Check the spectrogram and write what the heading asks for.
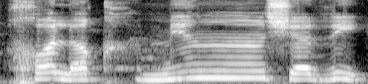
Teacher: نون ساکن کے بعد شین حروف اخفا میں سے ہے تو نون چھپے غننے کے ساتھ پڑھیں گے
